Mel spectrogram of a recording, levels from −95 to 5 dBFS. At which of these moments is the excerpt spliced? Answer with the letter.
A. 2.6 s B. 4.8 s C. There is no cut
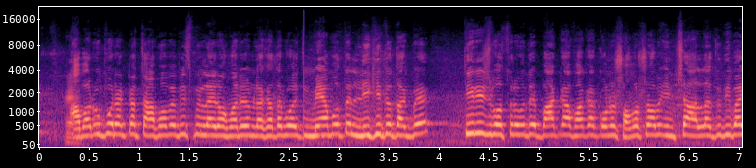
A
